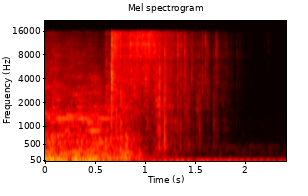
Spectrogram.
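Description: Busy street-stall noise, then about half a second in a sudden glass-shattering sound effect that fades away over the next second.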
